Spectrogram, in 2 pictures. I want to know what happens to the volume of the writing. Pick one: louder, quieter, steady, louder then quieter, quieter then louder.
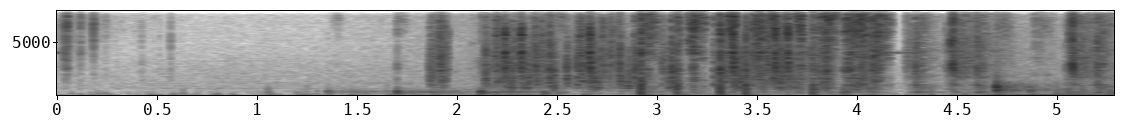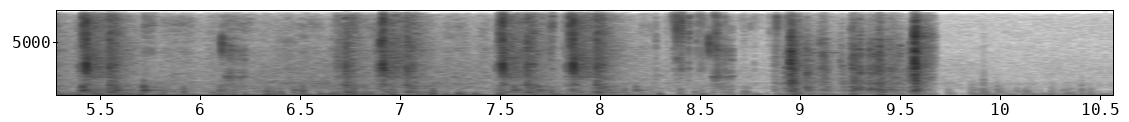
quieter.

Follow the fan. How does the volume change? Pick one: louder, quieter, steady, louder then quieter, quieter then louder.
louder then quieter.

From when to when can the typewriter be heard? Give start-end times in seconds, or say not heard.
1.9-9.8.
